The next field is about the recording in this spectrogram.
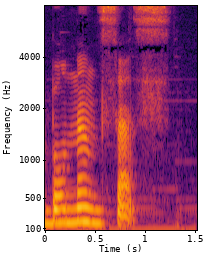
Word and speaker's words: bonanza: Bonanças, e em espanhol aí a particularidade da pronúncia do Z, tá? Nós não temos pronúncia de Z no espanhol. Sempre que houver uma palavra com a letra Z, vamos pronunciar com som de S. Então, por mais que a escrita aí seja bonanza, vamos pronunciar bonanças.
